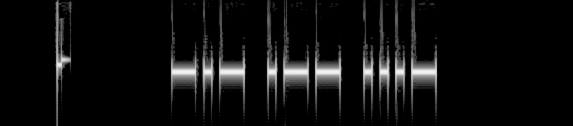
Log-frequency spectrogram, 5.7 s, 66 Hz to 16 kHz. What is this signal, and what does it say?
Morse code, heard as a keyed tone, about 15 wpm, 700 Hz. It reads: KWV
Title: USA Call Sign Postfixes - 3 Letters 15wpm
